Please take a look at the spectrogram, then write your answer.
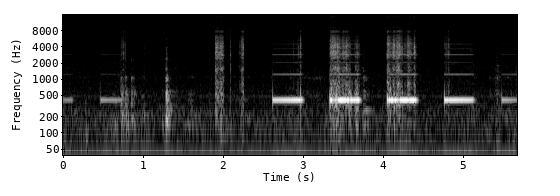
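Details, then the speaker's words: Sequential Circuits Pro-One synth playing a repeating note, with bursts of crackle and hiss as an uncleaned, dirty potentiometer is turned, before cleaning. "so I know this is a problem pot right now I haven't cleaned this yet so if I turn this hear that sound"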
